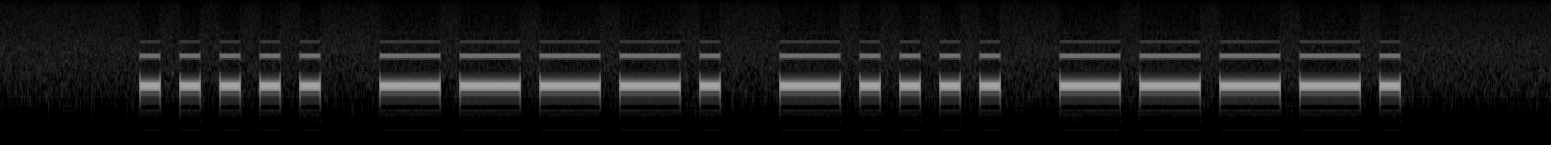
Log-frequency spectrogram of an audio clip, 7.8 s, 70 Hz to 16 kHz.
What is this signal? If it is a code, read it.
Morse code, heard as a keyed tone, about 12 wpm, 650 Hz. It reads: 5969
